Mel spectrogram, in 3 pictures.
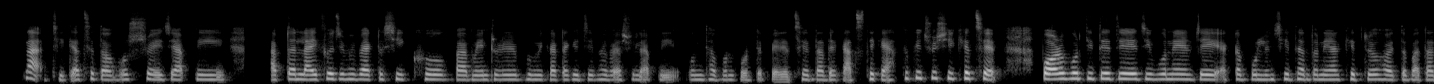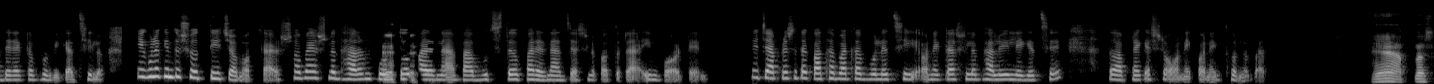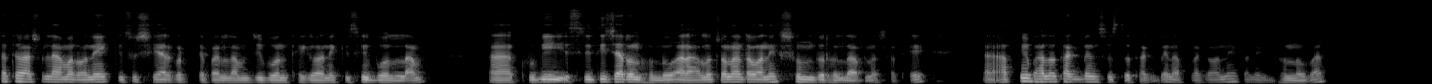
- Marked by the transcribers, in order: laughing while speaking: "হ্যাঁ, হ্যাঁ"; other background noise
- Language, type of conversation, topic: Bengali, podcast, আপনার জীবনে কোনো শিক্ষক বা পথপ্রদর্শকের প্রভাবে আপনি কীভাবে বদলে গেছেন?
